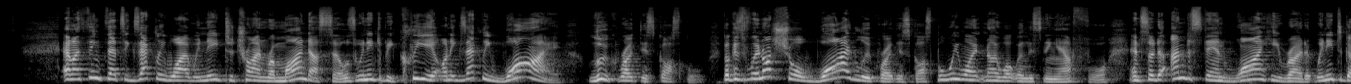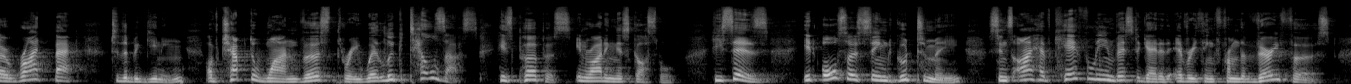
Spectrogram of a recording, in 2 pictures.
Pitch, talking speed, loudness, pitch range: 190 Hz, 205 wpm, -24 LUFS, 145-225 Hz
